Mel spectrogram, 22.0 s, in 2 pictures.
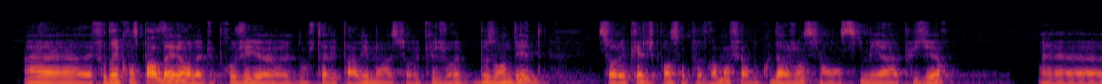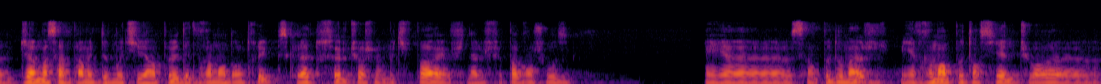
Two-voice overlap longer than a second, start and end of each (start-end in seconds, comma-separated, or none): none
